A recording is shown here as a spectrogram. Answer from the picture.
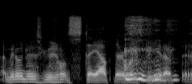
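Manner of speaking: usual speaking voice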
